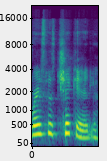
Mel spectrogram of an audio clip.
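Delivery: put-on grumpy, defensive, mildly angry tone. Retelling a man's reply to the speaker's question, mock-angry answer. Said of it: "he was kind of angry in his answer".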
